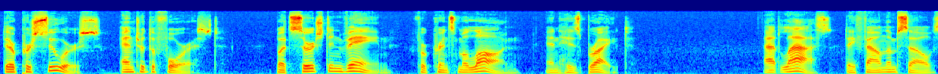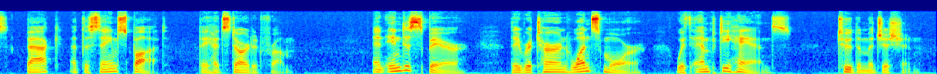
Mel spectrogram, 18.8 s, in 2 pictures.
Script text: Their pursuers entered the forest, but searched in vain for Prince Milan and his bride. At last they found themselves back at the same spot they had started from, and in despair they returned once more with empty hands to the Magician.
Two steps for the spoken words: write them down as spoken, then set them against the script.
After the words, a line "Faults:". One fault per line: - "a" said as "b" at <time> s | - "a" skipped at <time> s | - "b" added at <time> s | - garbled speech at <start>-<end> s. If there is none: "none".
Their pursuers entered the forest, but searched in vain for Prince Milan and his bright. At last they found themselves back at the same spot they had started from, and in despair they returned once more with empty hands to the Magician.
Faults:
- "bride" said as "bright" at 5.8 s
